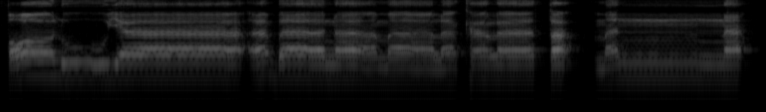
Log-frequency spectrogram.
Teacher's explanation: Manna ada tahanan 1 2 3. Tahan dulu 2 ketukan, tek tek masuk huruf berikutnya ketiga. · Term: gunnah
